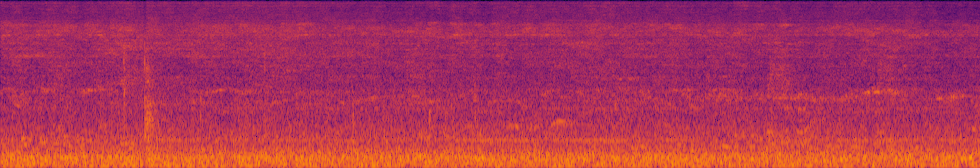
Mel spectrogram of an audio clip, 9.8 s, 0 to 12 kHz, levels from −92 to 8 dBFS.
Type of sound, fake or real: fake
